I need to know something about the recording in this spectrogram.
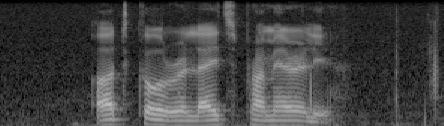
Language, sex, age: English, male, 21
